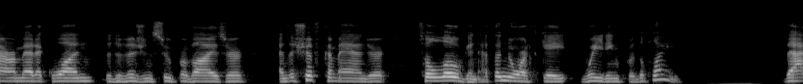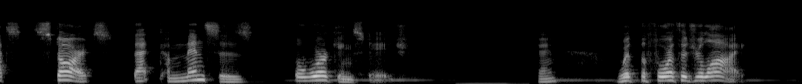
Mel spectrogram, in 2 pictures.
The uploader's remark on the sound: Online Session Audio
